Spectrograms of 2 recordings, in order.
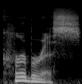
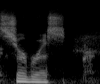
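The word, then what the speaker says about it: Kerberos: when they're talking about kerberus according to Dr Craig that's the correct way to pronounce it not Cerberus uh cus um he would be correct for for the Greek yes yes yes um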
